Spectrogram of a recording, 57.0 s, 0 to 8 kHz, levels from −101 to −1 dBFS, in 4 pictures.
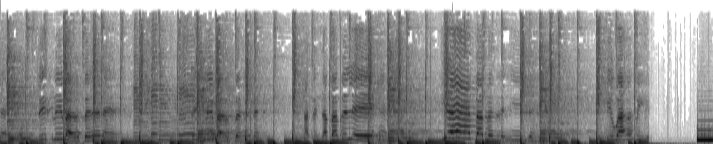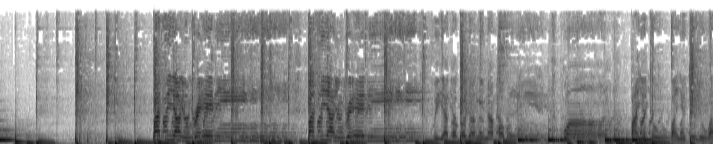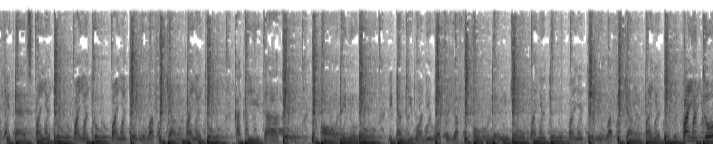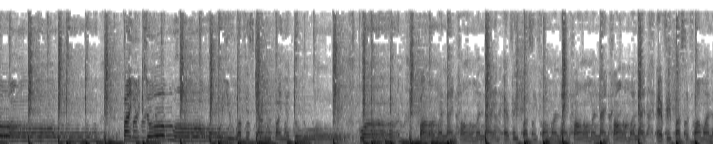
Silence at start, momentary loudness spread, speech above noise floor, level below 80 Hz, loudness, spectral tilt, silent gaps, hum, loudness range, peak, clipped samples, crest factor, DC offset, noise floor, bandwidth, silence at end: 0 s; 8 LU; 23 dB; -24 dBFS; -19 LUFS; -5.5 dB/octave; none; none; 4 LU; 0 dBFS; under 0.1%; 18 dB; under 0.1%; -41 dBFS; 7.6 kHz; 0 s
